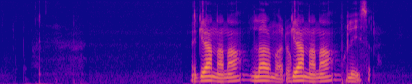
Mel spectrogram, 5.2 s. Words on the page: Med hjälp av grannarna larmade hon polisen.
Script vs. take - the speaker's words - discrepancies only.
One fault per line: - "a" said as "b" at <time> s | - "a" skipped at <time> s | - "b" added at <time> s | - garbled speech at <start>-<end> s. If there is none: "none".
- "hjälp av" skipped at 2.5 s
- "hon" said as "grannarna" at 3.6 s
